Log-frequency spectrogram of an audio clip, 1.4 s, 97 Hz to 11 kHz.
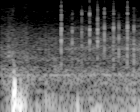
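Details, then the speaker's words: Used bearing from a 7.3 truck repair, spun by hand: faint loose uneven clicking rattle with noticeable play, judged a worn, bad bearing. "You hear all the looseness in this here? Woo! That's definitely a war bearing. And listen to this. I hope you guys can hear that. That is the sound of a bad bearing."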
